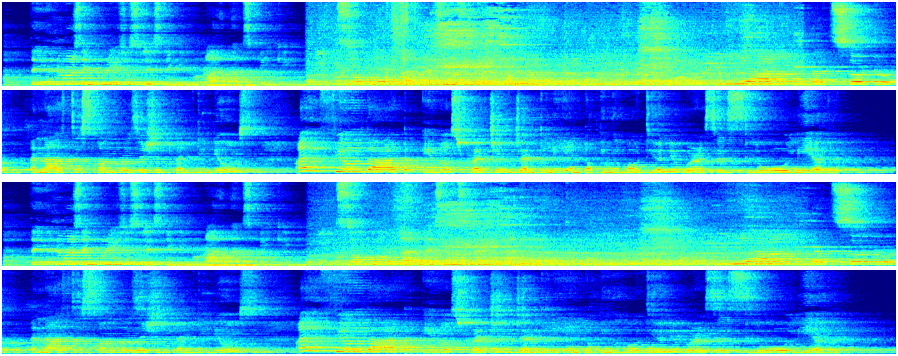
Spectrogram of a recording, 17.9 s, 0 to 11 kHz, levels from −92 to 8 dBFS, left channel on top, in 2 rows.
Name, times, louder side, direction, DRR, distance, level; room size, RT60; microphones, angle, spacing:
voice 1, 0.3-3.0 3.3-5.9, equal, 5° right, -6 dB, 1.7 m, -25 dB
sound 1, 3.0-8.0, left 2 dB, 60° left, 0.8 m, -26 dB
voice 2, 7.2-17.3, left 2 dB, 20° left, 1 dB, 0.3 m, -23 dB
9.6 x 8.5 x 3.7 m, 2.9 s
head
